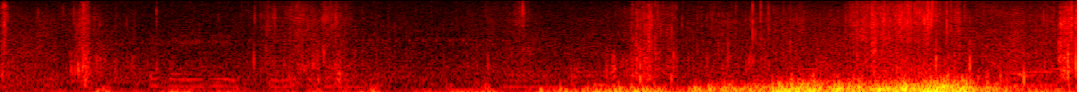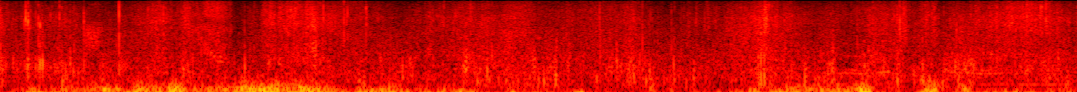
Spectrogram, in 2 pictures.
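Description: Footsteps walking through dry grass and forest litter, with a low rumble on the microphone about four seconds in.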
